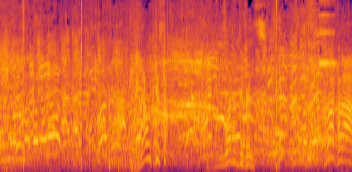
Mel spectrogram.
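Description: A large crowd of spectators shouts and cheers loudly outdoors.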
